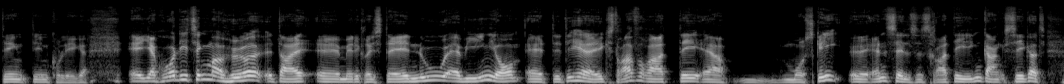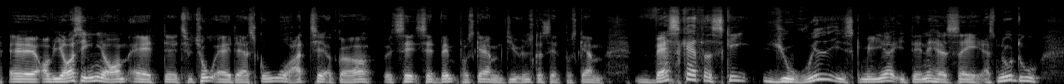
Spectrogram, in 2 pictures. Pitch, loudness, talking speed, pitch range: 125 Hz, -21 LUFS, 225 wpm, 115-145 Hz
